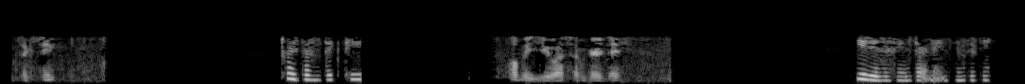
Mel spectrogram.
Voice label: Sheriff Dispatch; Mesa County

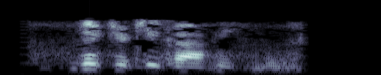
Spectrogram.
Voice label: Tactical Incidents, scanner; Grand Junction Tactical 3

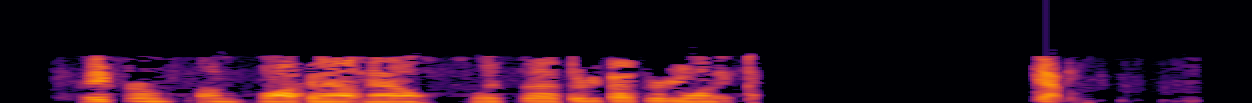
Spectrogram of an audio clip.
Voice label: Police Department Dispatch, scanner

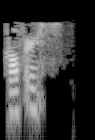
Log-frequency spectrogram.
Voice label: Sheriff Dispatch, scanner

